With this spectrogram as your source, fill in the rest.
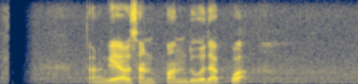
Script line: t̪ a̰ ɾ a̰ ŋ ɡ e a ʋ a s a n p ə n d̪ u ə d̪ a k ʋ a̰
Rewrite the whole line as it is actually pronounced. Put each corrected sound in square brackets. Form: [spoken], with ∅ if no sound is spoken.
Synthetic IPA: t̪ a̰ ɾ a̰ ŋ ɡ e a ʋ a s a n p [a] n d̪ u ə d̪ a k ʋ a̰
